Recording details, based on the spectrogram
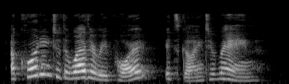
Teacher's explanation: rising intonation when you're not finished speaking and you have something more to say and then falling intonation at the end of your sentence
